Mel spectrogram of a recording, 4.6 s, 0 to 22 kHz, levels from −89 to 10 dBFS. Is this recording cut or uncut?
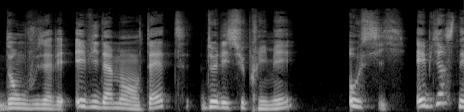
uncut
